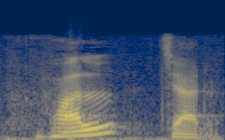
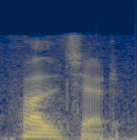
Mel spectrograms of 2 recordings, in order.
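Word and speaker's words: vulture: pattern ঠিক আছে সবসময় টি ইউ আর ই এর উচ্চারণটা চার হয় এটা প্যাটার্ন এখানে টি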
